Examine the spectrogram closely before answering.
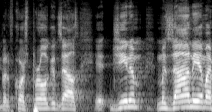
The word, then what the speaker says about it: Gina Mazany: Roy Jones, Anthony Pettis, everybody we're mentioning, but of course Pearl Gonzalez, Gina Mazany. Am I pronouncing that right, Pearl? Yeah, Gina Mazany.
